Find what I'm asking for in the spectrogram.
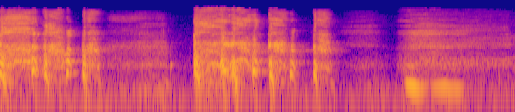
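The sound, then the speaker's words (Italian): A run of harsh coughs in quick bursts, several in a row with brief gaps, followed by a short throaty rasp at the end. No speech. “Non le ho ah. detto di tossire.”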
